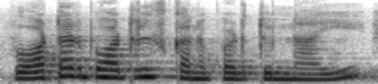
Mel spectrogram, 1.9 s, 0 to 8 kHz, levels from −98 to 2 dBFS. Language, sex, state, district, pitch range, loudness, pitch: Telugu, female, Telangana, Hyderabad, 205-270 Hz, -14 LUFS, 225 Hz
